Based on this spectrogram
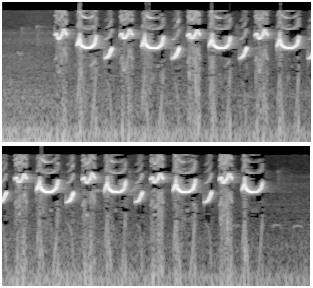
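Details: Cinereous tit (glatik batu) lure song meant to set a caged bird singing continuously: high, bright two-part whistled phrases sung rapidly for about five seconds, each a short upslurred note followed by a looping dipped note.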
